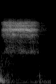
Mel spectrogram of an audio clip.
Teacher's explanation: a continuous flow of air, right? Which goes through a small gap in your oral cavity or mouth. And there's a lot of friction there caused by the tongue, the tip of the tongue, pressed against the alveolar ridge, right? · the tongue is being pressed against the alveolar ridge, as we already know, and that is causing a friction of air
